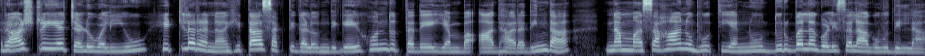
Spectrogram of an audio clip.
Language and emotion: Kannada, neutral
